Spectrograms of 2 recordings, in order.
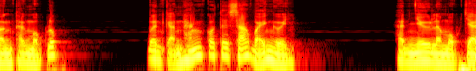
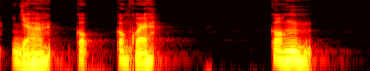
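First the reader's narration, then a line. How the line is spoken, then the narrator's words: Stammering. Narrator (Vietnamese): Vũ lắp bắp rồi nói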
